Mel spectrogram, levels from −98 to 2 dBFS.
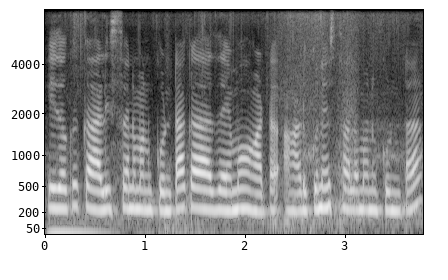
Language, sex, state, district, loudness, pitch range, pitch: Telugu, female, Andhra Pradesh, Krishna, -13 LUFS, 215-235 Hz, 225 Hz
